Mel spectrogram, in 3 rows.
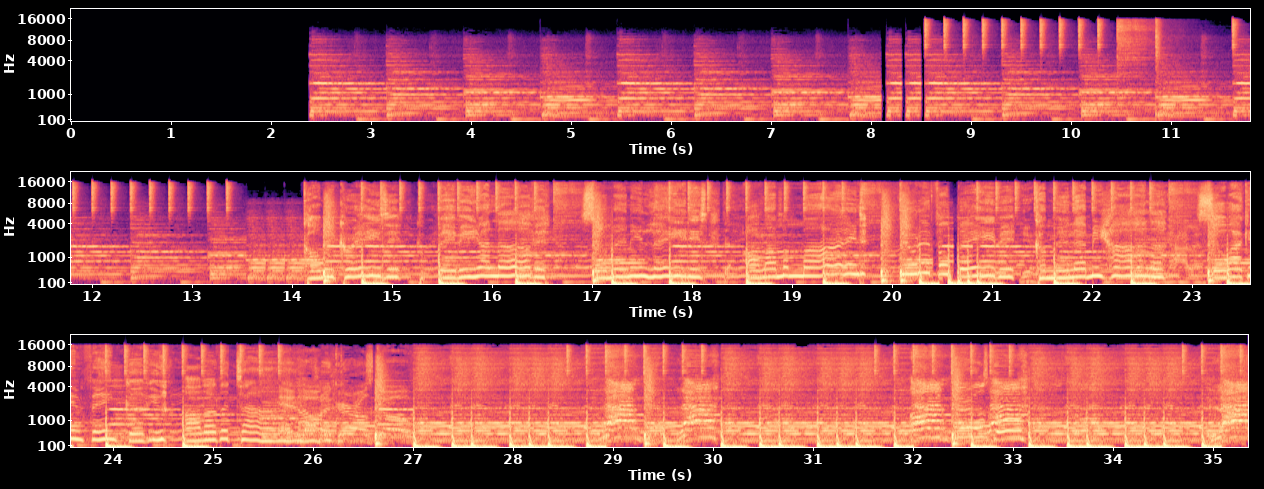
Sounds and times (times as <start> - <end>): Independent music: 2.4 - 35.3
Tender music: 2.4 - 35.3.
